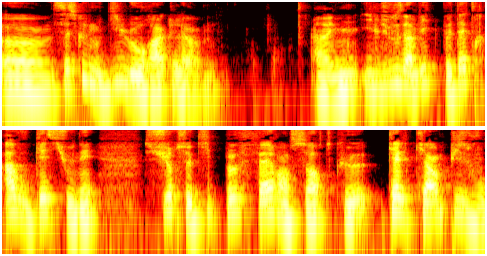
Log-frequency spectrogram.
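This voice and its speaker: Husky-voiced woman doing a tarot reading. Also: on the low side. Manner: chatty, with frequent fillers and self-corrections. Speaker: tarot reader. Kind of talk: casual card-reading video.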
